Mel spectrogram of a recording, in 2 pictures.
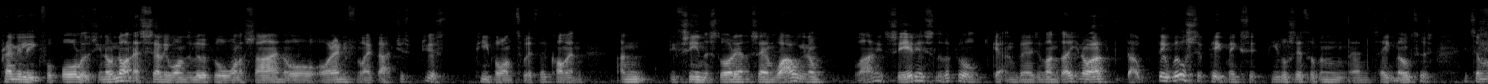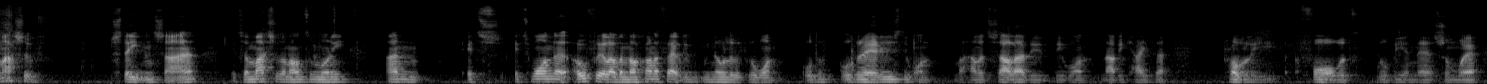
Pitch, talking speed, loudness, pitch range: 110 Hz, 200 wpm, -30 LUFS, 105-115 Hz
